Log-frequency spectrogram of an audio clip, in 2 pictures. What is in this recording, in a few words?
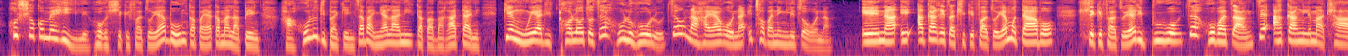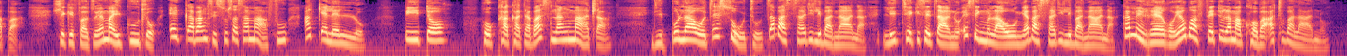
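General, Sesotho; GoLocalise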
